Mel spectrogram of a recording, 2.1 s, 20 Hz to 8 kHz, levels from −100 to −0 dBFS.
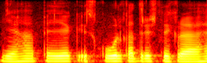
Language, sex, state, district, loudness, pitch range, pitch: Hindi, male, Jharkhand, Garhwa, -17 LUFS, 120-125 Hz, 125 Hz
